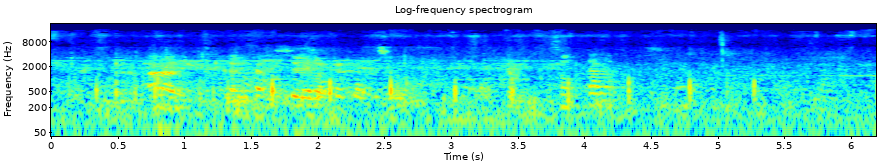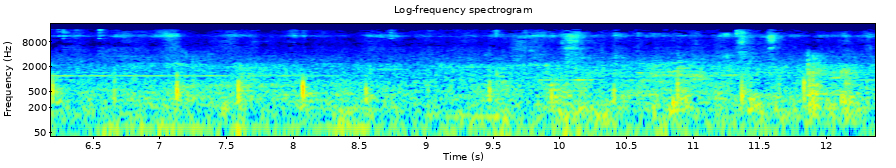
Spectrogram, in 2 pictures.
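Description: Footsteps tap steadily on pavement close by.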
